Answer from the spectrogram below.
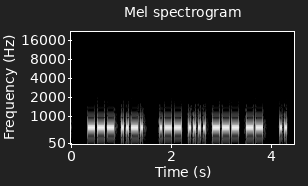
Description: Morse code, heard as a keyed tone, about 25 wpm, 600 Hz. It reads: OF WHOM I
